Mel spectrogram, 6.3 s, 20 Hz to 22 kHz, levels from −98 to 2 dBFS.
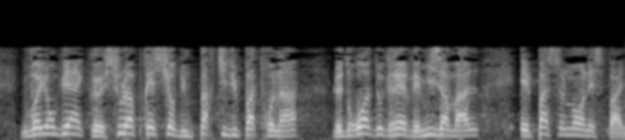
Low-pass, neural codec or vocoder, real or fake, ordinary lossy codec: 5.4 kHz; none; real; none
